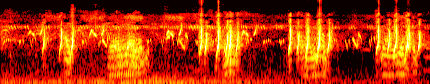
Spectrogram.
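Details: Female quail (batair) calling: short groups of sharp, scratchy chirps broken by brief gaps, with one longer buzzy burst near the start and a faint constant high-pitched tone underneath.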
